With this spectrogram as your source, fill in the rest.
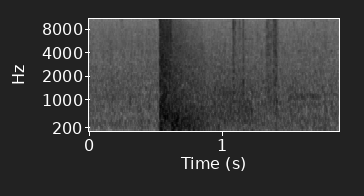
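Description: A single sharp rifle shot from the hunting game theHunter cracks loudly and rings out with a short decaying echo, followed by faint distant report-like thumps.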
